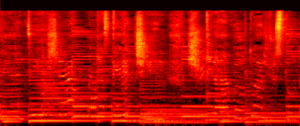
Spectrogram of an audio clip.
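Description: Acoustic guitar strummed in a steady rhythm, with a man starting to sing the next line near the end.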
